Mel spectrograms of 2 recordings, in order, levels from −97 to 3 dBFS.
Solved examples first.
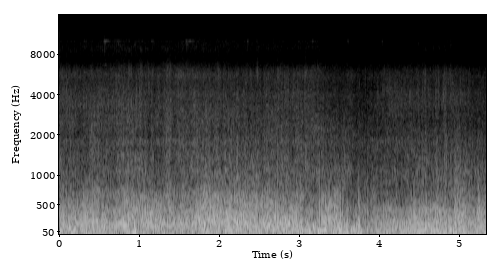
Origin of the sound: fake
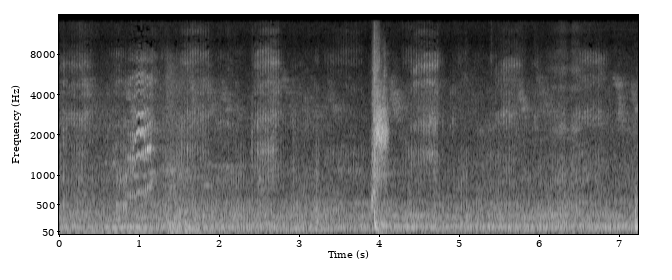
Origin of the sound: real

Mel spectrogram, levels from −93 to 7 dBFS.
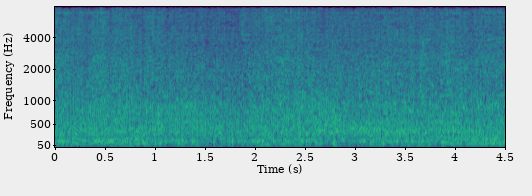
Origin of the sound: fake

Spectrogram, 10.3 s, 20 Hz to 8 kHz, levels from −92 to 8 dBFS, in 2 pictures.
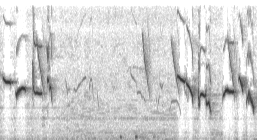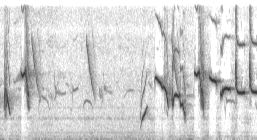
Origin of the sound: real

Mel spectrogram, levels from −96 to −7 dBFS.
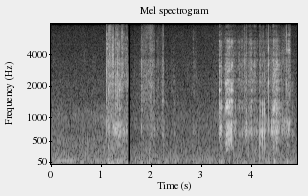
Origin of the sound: real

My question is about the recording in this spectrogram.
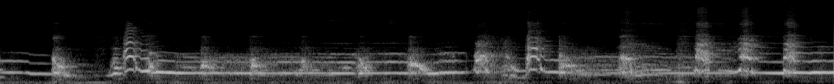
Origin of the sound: fake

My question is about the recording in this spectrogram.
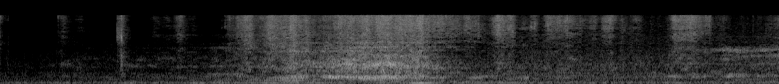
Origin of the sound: fake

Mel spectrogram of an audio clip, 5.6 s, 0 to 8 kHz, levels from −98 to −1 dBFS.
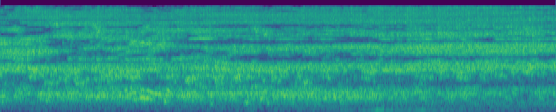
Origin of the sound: real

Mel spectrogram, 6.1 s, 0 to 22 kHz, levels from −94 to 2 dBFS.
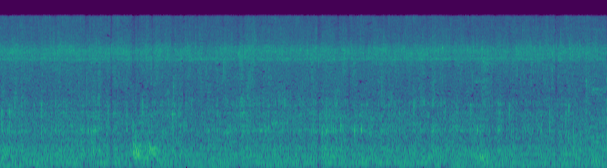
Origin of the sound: real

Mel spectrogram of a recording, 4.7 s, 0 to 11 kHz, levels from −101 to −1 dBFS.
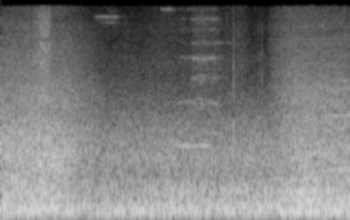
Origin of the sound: real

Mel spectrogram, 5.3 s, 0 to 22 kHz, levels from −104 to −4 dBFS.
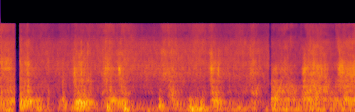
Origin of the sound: fake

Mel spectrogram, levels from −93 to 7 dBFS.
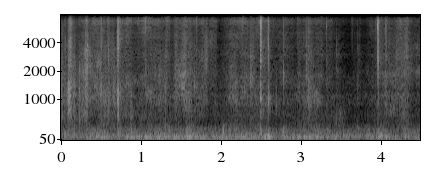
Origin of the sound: fake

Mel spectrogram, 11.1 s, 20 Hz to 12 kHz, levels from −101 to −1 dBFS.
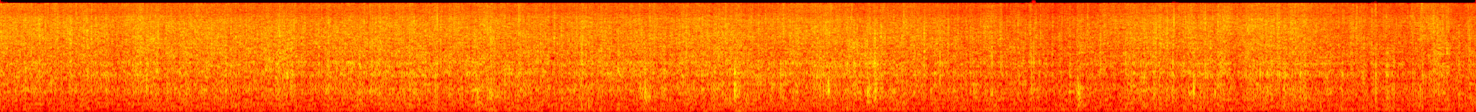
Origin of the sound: real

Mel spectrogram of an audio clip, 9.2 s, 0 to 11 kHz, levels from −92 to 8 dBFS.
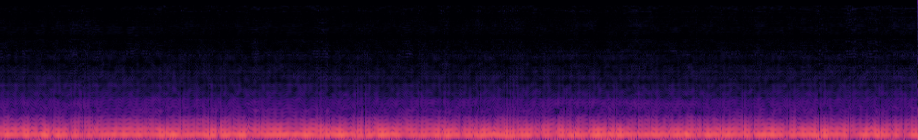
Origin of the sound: fake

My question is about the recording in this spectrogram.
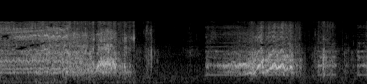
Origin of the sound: real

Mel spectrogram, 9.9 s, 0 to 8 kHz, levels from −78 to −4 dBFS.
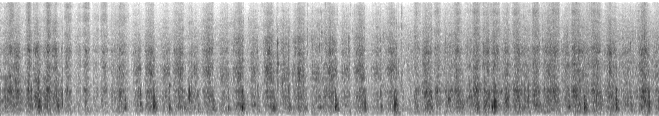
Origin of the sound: fake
